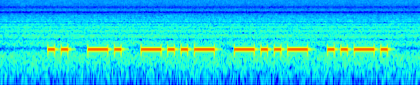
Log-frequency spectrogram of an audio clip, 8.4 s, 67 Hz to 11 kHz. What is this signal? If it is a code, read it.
Morse code (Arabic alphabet), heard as a keyed tone, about 9 wpm, 570 Hz, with room echo. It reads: ينصصف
